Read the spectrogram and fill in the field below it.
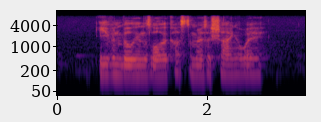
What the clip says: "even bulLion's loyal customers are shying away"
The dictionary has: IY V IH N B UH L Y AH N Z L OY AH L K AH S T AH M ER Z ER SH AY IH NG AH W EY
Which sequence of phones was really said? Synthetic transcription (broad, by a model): IY V IH N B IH L Y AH N Z L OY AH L K AH S T AH M ER Z ER SH AY IH NG AH W EY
